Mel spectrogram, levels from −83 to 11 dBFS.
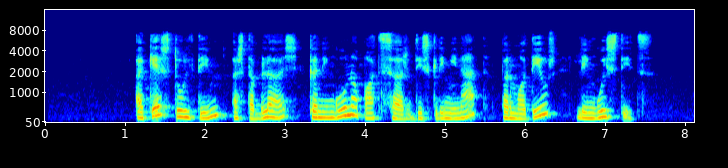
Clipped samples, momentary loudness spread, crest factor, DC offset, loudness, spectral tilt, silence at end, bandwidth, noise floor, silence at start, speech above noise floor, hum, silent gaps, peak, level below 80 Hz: under 0.1%; 10 LU; 18 dB; under 0.1%; -22 LUFS; -6 dB/octave; 0.6 s; 7.6 kHz; -69 dBFS; 1.15 s; 48 dB; none; none; -4 dBFS; -60 dBFS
